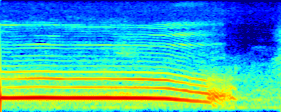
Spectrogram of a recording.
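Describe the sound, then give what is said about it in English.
A human voice howls words like a wolf, an example of a howled vampire dialect saying "how are you?": one long, steady howl that holds its pitch for about two seconds, then slides downward and breaks off. “While the wild vampires speak an old dialect known as Fanganese, which makes words sound like they were being howled.”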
